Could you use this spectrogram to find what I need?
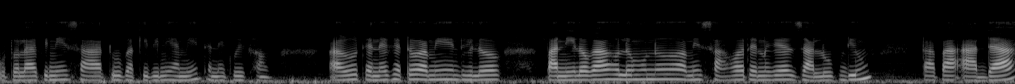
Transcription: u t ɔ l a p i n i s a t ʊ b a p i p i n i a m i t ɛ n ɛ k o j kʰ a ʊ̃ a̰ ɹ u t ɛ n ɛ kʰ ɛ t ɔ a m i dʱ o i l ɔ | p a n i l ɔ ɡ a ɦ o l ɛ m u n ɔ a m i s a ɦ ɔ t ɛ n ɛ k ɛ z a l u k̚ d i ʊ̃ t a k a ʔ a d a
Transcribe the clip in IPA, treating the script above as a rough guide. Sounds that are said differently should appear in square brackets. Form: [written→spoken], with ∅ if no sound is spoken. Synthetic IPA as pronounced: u t ɔ l a p i n i s a t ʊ b a [p→k] i p i n i a m i t ɛ n ɛ k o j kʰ a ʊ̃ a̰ ɹ u t ɛ n ɛ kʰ ɛ t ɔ a m i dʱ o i l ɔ | p a n i l ɔ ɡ a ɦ o l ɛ m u n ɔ a m i s a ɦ ɔ t ɛ n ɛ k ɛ z a l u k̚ d i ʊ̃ t a [k→p] a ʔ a d a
